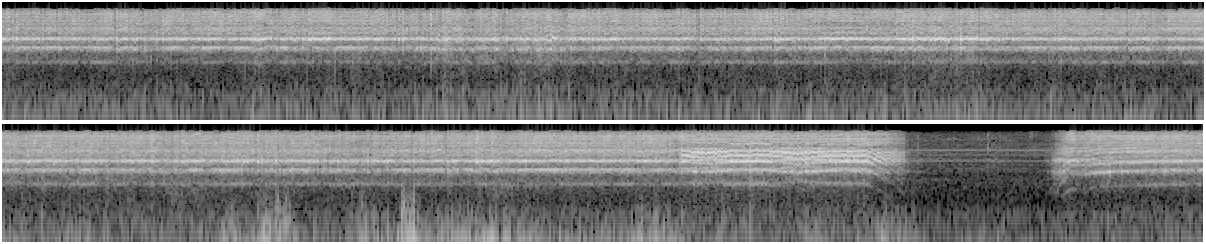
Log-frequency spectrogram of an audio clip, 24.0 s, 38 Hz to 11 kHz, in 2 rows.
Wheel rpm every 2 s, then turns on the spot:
160, 160, 170, 160, 160, 160, 160, 160, 160, 160, 70, 100.
none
